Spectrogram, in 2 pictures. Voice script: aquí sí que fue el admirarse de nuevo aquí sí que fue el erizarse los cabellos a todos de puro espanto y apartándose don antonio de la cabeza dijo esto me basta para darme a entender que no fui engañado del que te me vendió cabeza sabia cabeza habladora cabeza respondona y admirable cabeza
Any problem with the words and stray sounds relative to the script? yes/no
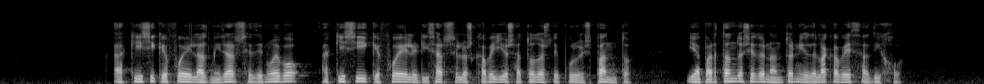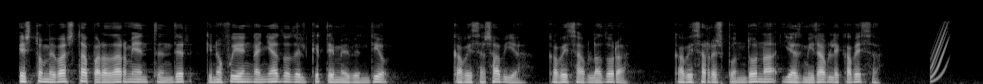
yes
